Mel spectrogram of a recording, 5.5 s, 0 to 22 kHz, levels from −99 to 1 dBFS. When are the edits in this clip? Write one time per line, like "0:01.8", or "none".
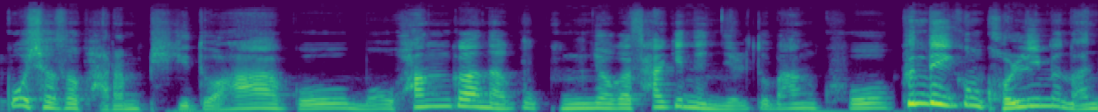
0:04.4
